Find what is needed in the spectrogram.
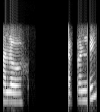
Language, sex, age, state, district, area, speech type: Telugu, female, 18-30, Andhra Pradesh, Krishna, rural, conversation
